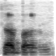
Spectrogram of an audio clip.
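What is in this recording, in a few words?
"dabaru", Nigerian Pidgin, male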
